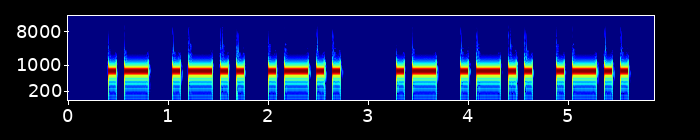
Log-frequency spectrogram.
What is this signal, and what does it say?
Morse code, heard as a keyed tone, about 15 wpm, 700 Hz. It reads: ALL ALL
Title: Top 100 Words Repeated 15wpm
